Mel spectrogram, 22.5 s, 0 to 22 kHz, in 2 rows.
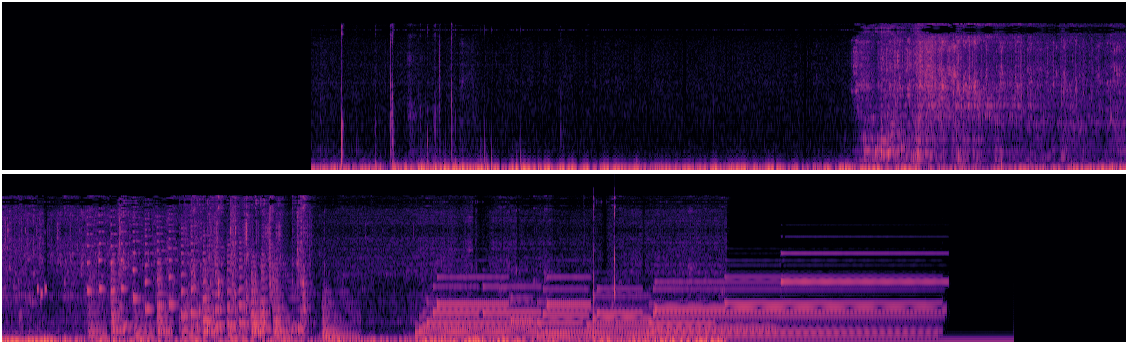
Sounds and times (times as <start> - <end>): Music: 12.1 - 20.7.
